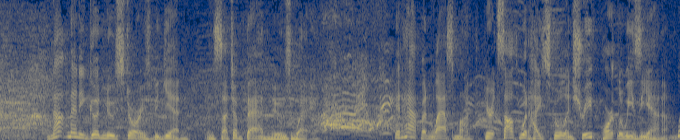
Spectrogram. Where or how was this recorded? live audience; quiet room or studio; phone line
live audience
